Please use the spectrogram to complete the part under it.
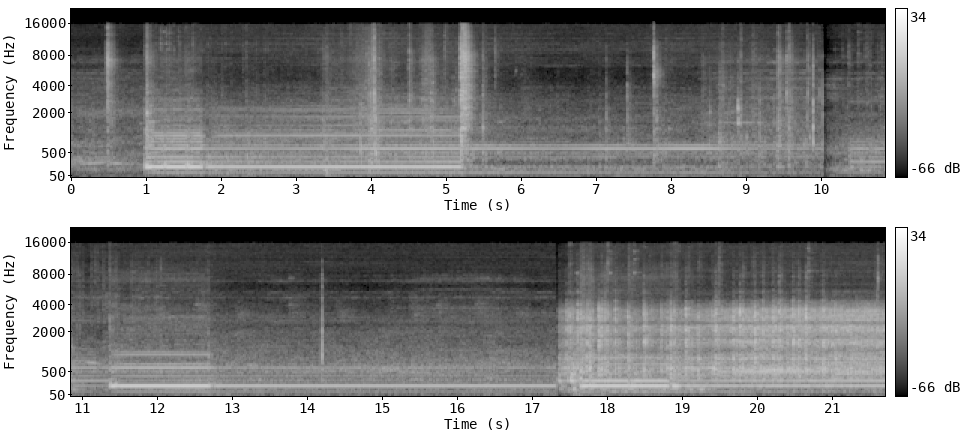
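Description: Fluorescent lamp ballasts hum.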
